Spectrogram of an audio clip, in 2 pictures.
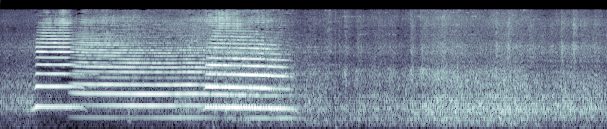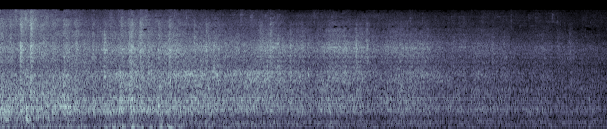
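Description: Electric passenger train sounding its two-tone horn for about three seconds, the pitch dropping slightly at the end. The rumble of the train passing follows, louder about five seconds in and then fading away.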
